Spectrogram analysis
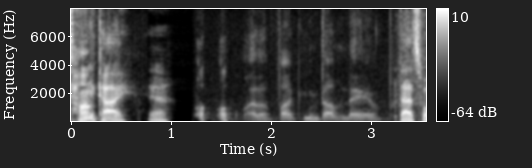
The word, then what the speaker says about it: Honkai: rail there's no way it's hot guys it's honkai yeah oh what a dumb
